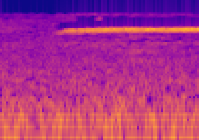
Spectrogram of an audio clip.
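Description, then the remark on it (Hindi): A night watchman's whistle, blown as the watchman makes his rounds at night, sounds one long, steady, shrill blast that begins after a brief pause and holds without wavering, clear above a low background rumble. “देखो सीटी बज रही है, पहरेदार घूम रहा है, क्या चिल्लाते हैं रात को पहरेदार?”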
